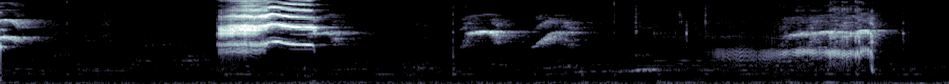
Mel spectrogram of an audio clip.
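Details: Captive rose-ringed parakeet, a talking pet bird. A loud, raspy screech lasting about half a second is followed by brief whistled chirps and a longer, lower, buzzy call toward the end.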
